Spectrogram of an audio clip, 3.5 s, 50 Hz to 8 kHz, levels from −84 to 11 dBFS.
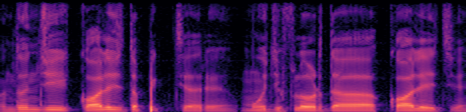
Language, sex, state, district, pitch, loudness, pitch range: Tulu, male, Karnataka, Dakshina Kannada, 115 Hz, -21 LUFS, 100-120 Hz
